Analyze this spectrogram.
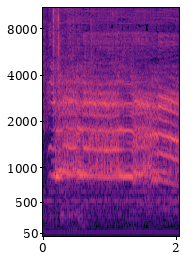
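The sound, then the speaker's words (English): A man screams in one long, strained, high cry that holds loud and steady for about two seconds, alone with no talk. “Colt screamed and tried to push the hand away”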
